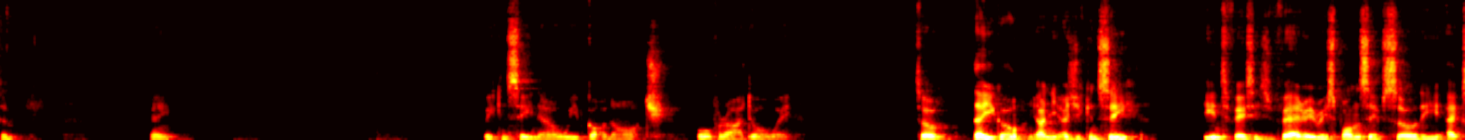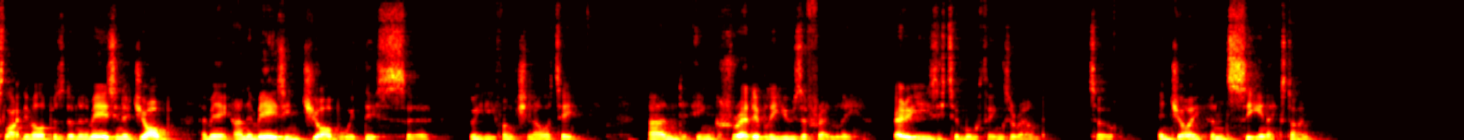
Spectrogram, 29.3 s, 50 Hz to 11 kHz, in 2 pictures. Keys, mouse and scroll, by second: 0.5 click, 2.2 click, 3.6 click, 8.5 click, 11.0-20.5 drag, 21.9-23.4 drag, 24.0-25.7 drag, 29.2 click.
